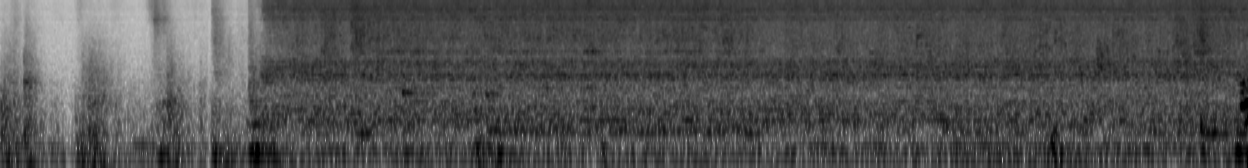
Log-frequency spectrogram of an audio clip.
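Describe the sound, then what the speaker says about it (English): Hands being washed under a running tap at a sink, a steady close rush of water starting abruptly after a couple of seconds of quieter handling and continuing unbroken to the end. "let me wash my dirty hands"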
